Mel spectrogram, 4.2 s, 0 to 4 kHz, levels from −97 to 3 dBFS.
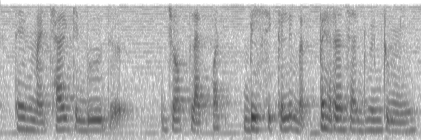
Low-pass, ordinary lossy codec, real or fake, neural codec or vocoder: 3.6 kHz; none; real; none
